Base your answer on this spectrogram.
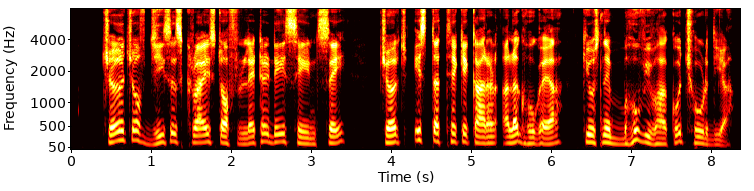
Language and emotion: Hindi, neutral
